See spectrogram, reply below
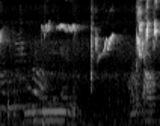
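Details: Oriental magpie-robin, described as a promising prospect among songbird hobbyists, singing: a long, steady, high whistled note, then a quick rising sweep into a wavering whistle, then a brief burst of sharp, bright chirps. Faint low murmuring sounds are heard early on.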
